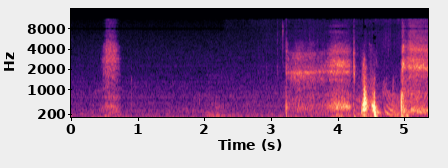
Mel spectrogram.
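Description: A person sneezes sharply during play of the video game Ghost of Yotei, a short loud burst following a quieter breath and some rustling, with faint game ambience underneath.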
